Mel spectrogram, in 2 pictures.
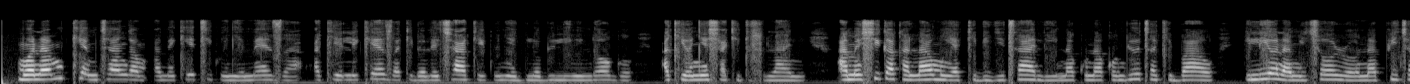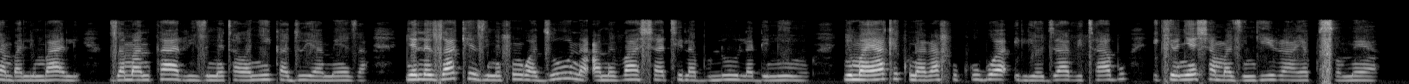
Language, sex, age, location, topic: Swahili, male, 18-24, Nairobi, education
